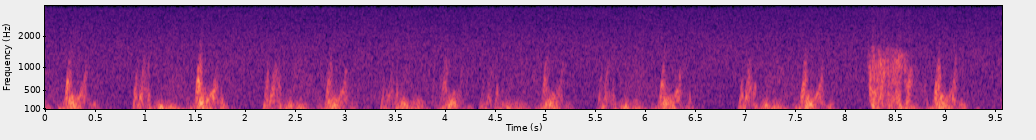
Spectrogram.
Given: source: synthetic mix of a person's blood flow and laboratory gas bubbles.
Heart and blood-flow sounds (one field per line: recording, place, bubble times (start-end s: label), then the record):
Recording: Doppler ultrasound of blood flow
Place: precordium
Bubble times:
8.22-8.69 s: bubbles
From the record:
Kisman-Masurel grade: 113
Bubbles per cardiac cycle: 1 to 2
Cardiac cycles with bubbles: 1 to 10%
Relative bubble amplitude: loud (0.450 to 0.775)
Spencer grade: 1 (occasional bubble signal discernible with the cardiac motion signal, with majority of cardiac periods free of bubbles)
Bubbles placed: only in the low amplitude regions of the cardiac cycle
